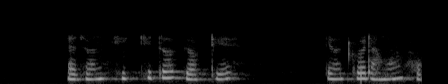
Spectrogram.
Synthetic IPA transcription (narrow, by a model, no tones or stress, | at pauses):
ɛzɔnxikʰːitɔbjɔk̚tiɛ | tɛʊ̃tkɔjdaŋɔɹxɔ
